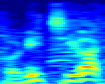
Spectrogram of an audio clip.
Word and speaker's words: konnichiwa: Konnichiwa. – Konnichiwa, que le gusta decir a, y se dice así.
